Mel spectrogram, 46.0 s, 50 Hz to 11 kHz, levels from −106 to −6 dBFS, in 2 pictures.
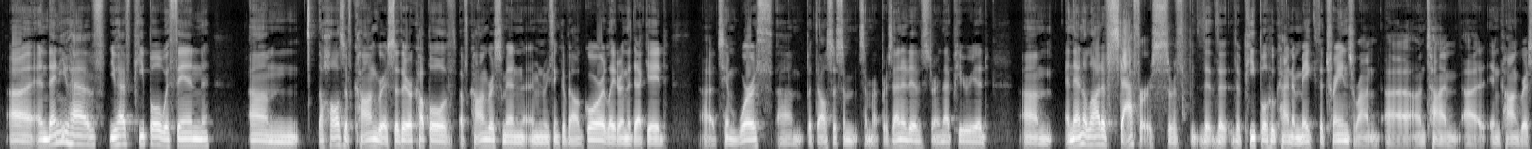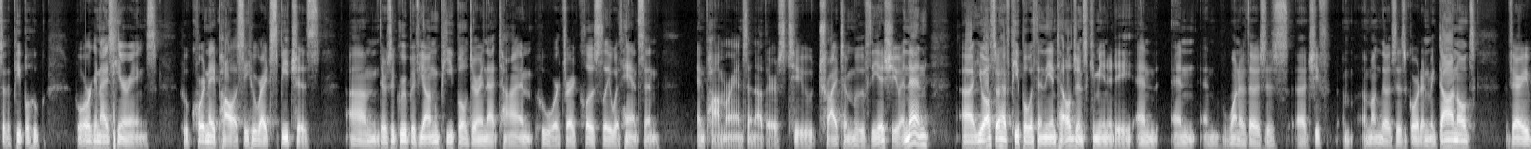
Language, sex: English, male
